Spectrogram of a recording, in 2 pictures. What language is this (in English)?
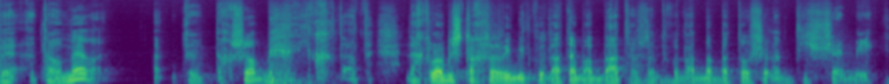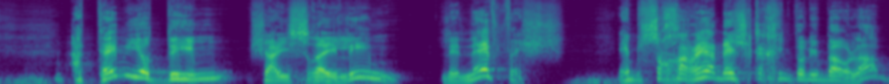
Hebrew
